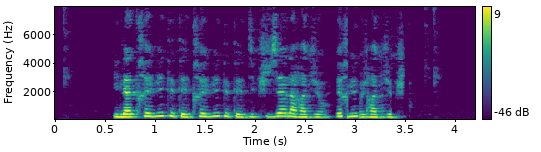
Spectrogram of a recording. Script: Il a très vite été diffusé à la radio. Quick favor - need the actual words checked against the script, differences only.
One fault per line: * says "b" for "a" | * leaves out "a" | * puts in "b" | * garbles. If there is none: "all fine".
* puts in "très vite été"
* garbles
